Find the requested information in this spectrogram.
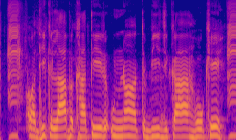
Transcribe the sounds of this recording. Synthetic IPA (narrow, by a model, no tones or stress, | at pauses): əd̪ʱiklabʱkʰat̪iɾunːət̪bid͡ʒkaɦokʰe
